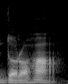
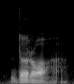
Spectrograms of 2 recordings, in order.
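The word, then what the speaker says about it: дорога: The pronunciation changes from Doroha, road, path, to Doroha, dear, expensive. Doroha.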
